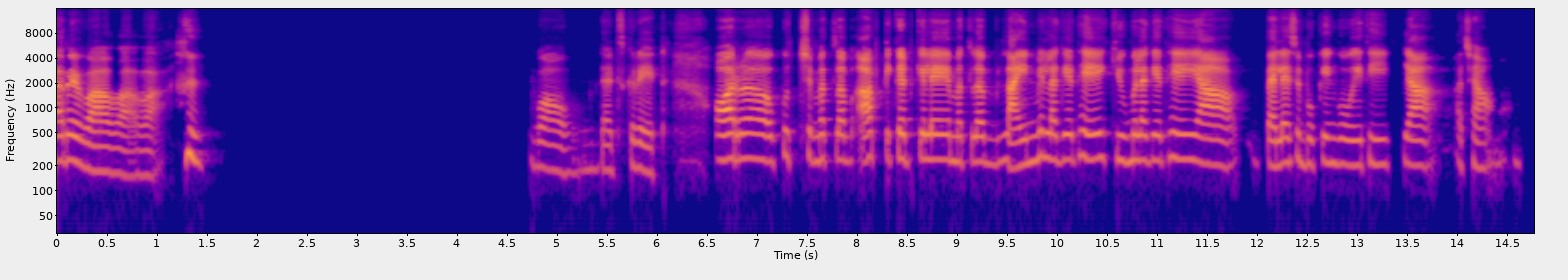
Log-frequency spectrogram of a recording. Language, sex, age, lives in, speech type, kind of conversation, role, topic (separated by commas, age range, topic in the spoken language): Hindi, female, 45-49, India, conversation, podcast, host, Kya tumhe apna pehla cinema hall ka experience yaad hai, aur woh kaisa tha?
